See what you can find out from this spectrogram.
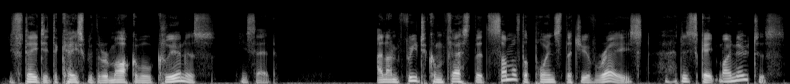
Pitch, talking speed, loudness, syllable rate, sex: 115 Hz, 220 wpm, -19 LUFS, 6.3 syllables/s, male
